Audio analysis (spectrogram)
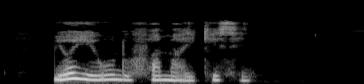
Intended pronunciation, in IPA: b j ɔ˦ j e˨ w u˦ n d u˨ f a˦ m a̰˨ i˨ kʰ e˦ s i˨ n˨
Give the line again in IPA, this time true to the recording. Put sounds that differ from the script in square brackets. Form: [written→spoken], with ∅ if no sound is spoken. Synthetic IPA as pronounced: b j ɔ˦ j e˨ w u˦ n d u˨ f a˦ m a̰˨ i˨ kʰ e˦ s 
